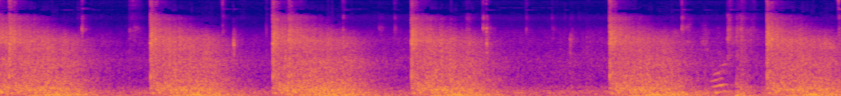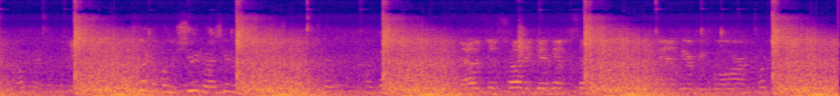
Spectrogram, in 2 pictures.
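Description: Pistol shots bang loudly and echo in a large hall, one every second or two.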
